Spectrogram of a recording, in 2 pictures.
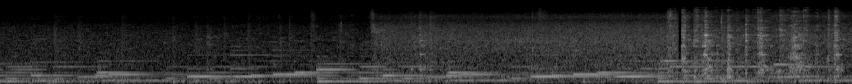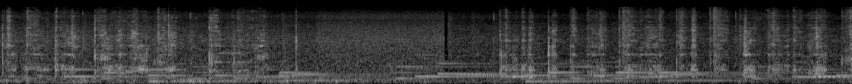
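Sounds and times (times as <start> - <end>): background music: 0.0 - 17.0
snails sizzling in a pan: 3.7 - 17.0
utensil scraping against a pan: 4.2 - 4.4, 6.6 - 11.6, 13.4 - 17.0.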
